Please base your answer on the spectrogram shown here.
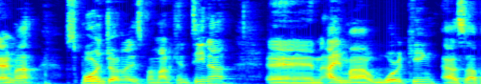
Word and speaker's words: Argentina: You pronounce it in Spanish, you pronounce Argentina, in English, Argentina.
